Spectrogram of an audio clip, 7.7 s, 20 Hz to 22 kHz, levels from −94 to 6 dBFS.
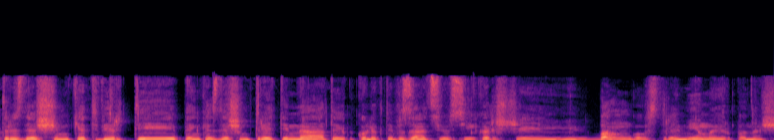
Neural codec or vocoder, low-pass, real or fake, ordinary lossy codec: none; 9.9 kHz; real; AAC, 48 kbps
